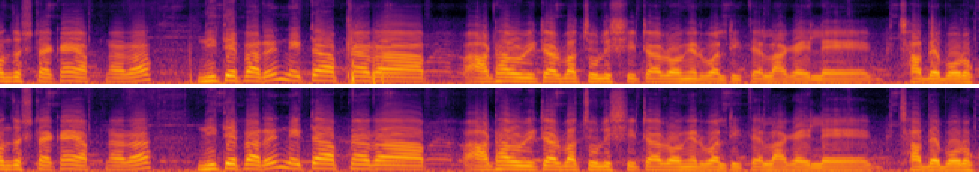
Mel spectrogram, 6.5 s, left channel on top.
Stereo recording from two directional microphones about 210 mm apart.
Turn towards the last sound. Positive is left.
turn(degrees=-10)  # may be behind; listen again after turning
